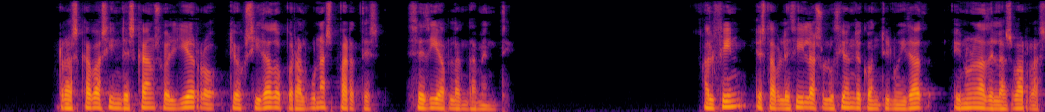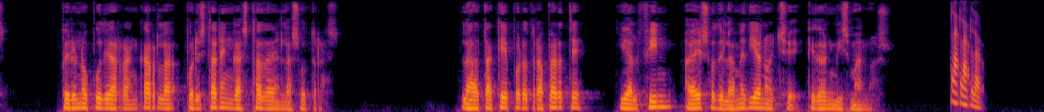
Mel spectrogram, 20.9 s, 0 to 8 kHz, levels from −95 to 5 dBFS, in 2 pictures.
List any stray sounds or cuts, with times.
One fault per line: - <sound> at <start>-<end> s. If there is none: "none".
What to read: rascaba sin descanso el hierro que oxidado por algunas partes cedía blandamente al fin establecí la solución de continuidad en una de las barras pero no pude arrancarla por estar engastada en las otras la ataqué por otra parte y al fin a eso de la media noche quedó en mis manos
- chirp at 20.0-20.3 s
